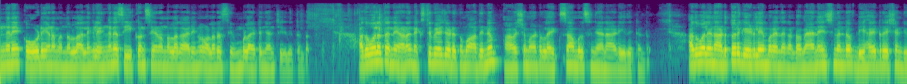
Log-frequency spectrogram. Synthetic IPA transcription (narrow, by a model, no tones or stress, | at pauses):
ŋːɐne̞ko̞ːɽijɐɳɐme̞nːuɭːɐːlːe̞ŋɡile̞ŋːɐne̞siːkwɐnsejɐɳɐme̞nːuɭːɐkaːɾjɐŋːɐɭʋɐɭɐɾe̞simbɨɭaːjiʈːɨɲaːnt͡ɕe̞jt̪iʈːuɳɖɨ | ɐðupo̞ːle̞t̪ɐnːe̞jaːɳɨne̞kstɨpe̞ːd͡ʑeɽukːumbo̞ːɐðinumaːʋɐɕjɐmaːjiʈːuɭːɐe̞ksaːmbɐlsɨɲaːnaːɽejt̪ːiʈːuɳɖɨ | ɐðupo̞ːlenːɐɽut̪ːo̞ɾuɡe̞ːʈilejumpɐrɐjunːɐðɨkɐɳɖo̞ːmaːneːd͡ʑmendoːfɖiɦɐjɖreːʂɐnɖju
